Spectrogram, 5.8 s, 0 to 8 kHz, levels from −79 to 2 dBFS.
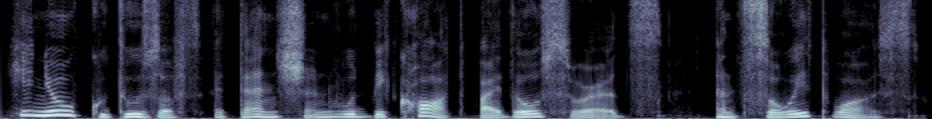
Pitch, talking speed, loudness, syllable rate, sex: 180 Hz, 145 wpm, -17 LUFS, 3.6 syllables/s, female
